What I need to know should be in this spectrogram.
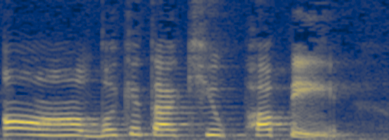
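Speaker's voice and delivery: high, soft cooing voice.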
